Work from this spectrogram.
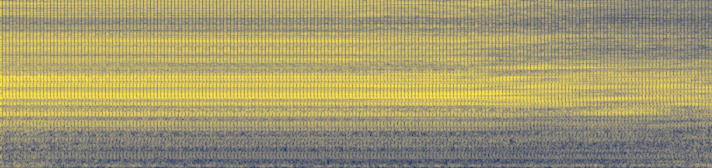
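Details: Constant rapid, even clicking, about four a second, from a faulty headlight leveling motor behind the headlight, found by touch with the front bumper partly removed; fixed by replacing the motor.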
